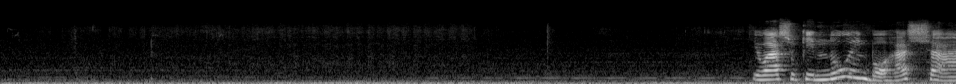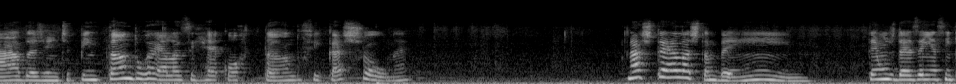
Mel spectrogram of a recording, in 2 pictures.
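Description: A paintbrush scrapes softly across rough canvas.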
